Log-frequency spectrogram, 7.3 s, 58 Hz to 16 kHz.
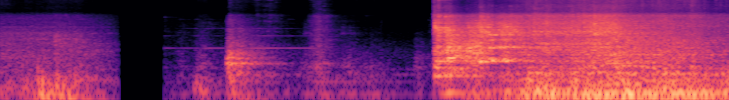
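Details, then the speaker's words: Turbo Trans Am first start after years on 15–20-year-old fuel, after fixing distributor: a few weak turns then catches abruptly into a strong steady run, no popping or backfire, lots of smoke. "So you saw the car started. Surprisingly, everything was full of smoke. It was crazy, but yeah, the car runs."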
